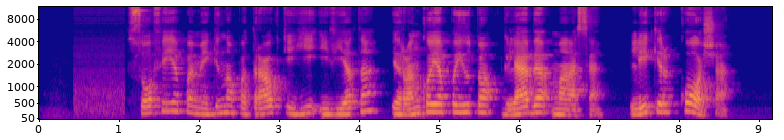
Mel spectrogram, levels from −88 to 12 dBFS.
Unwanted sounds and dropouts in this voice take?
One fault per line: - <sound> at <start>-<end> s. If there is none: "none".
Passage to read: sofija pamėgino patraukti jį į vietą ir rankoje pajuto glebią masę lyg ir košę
none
